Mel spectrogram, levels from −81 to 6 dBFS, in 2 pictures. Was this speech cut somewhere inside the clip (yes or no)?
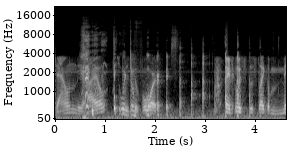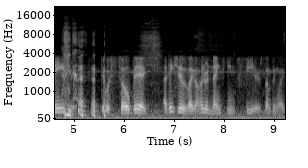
no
